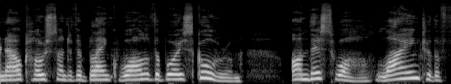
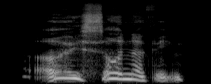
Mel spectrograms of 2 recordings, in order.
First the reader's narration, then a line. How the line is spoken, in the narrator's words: he said faintly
